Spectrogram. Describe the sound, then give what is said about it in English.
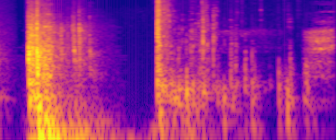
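An armful of firewood dropped: a heavy thunk, then a second crash a moment later, followed by several smaller knocking clatters as the pieces settle. “I need to drop this wood.”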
